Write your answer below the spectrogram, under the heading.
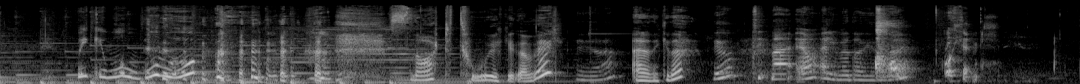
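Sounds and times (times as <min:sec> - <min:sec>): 
speech: 0:00.8 - 0:03.5, 0:04.1 - 0:10.0
laughter: 0:01.5 - 0:03.8
eleven-day-old newborn baby girl sneezing on a sofa at home: 0:08.8 - 0:09.2.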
